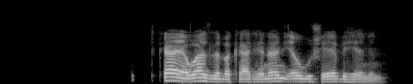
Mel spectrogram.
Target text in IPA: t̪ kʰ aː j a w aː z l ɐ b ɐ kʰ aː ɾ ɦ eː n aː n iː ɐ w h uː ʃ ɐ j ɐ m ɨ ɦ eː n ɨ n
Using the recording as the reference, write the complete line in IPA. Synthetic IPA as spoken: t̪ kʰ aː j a w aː z l ɐ b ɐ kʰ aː ɾ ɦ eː n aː n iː ɐ w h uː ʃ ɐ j ɐ b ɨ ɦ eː n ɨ n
